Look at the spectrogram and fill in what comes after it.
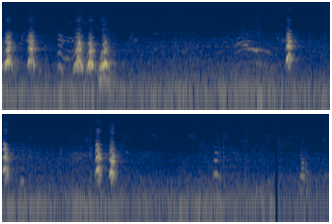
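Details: Kohati Gultair dog barking in short, sharp bursts: a quick run of four barks in the first two seconds, then single and paired barks near six and eight and a half seconds, over a steady low rumbling background.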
